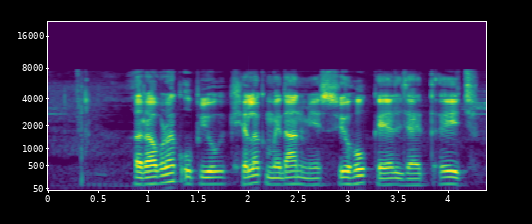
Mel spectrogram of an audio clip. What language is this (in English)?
Maithili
